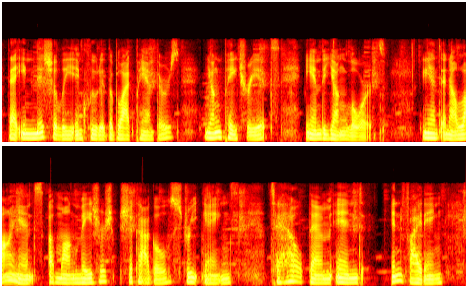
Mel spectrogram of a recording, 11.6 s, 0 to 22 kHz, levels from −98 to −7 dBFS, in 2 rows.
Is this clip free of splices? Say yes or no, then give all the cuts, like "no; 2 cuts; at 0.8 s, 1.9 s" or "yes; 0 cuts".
yes; 0 cuts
